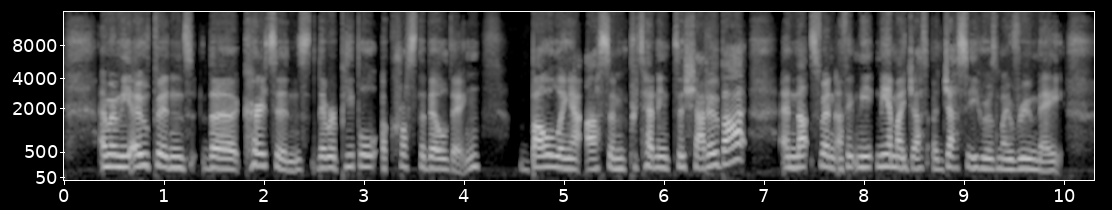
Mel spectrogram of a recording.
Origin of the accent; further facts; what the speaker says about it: Hong Kong; in fact, I was brought up in Hong Kong.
